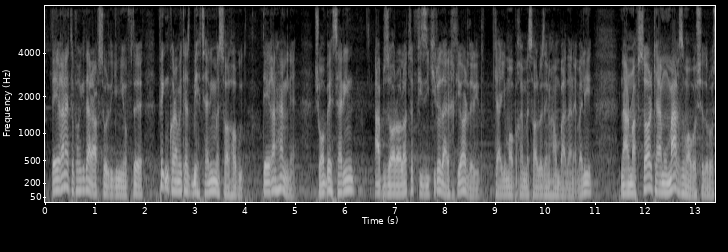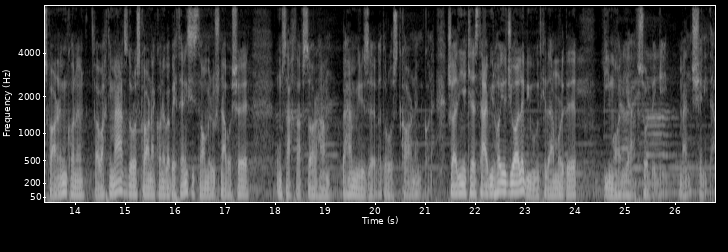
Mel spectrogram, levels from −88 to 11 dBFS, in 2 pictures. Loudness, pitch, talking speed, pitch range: -24 LUFS, 85 Hz, 175 wpm, 75-100 Hz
